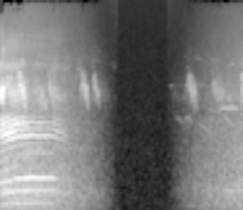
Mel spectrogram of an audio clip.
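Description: A single baby sheep bleats at the start, a wavering cry that fades into a couple of short chirps, followed by a stretch of silence and then faint rustling noise.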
